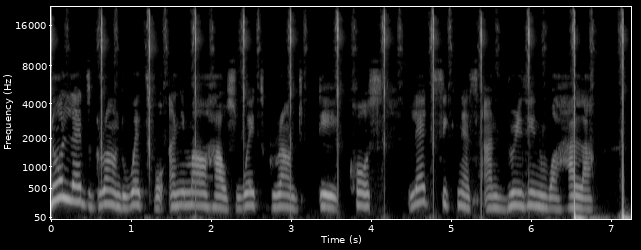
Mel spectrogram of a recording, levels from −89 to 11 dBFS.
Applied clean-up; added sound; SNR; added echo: classical method log-MMSE.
